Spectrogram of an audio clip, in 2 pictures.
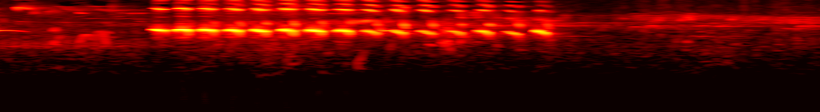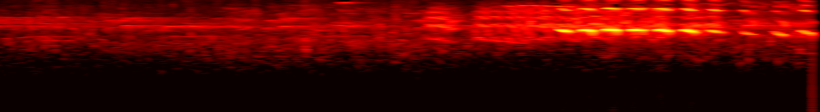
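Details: Eastern rosella repeating rapid, bell-like notes in two bursts about four seconds apart, each roughly two seconds long and fading toward the end, with faint chatter in the gap.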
